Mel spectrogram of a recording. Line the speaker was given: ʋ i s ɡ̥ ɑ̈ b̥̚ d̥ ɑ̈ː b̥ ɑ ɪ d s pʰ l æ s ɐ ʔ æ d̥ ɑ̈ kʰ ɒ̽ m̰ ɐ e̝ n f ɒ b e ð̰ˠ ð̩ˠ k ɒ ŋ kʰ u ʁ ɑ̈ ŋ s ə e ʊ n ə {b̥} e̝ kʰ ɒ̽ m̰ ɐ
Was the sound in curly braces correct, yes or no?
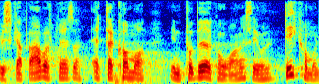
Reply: no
